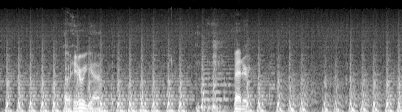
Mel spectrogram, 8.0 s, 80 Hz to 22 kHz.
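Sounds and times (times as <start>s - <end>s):
synth with band-passed chorus and low end cut: 0.0s - 8.0s
speech: 1.4s - 2.5s, 4.7s - 5.3s.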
